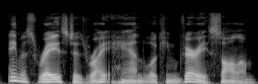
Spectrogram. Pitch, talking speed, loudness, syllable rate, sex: 95 Hz, 185 wpm, -19 LUFS, 5.4 syllables/s, male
